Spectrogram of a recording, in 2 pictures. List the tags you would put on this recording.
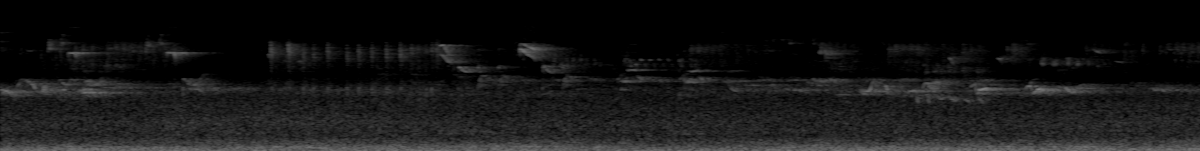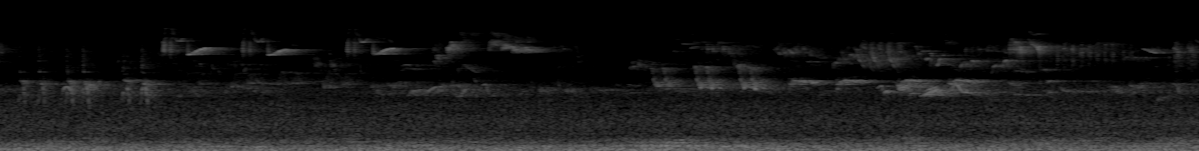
Soundscapes > Nature
soundscape artistic-intervention field-recording natural-soundscape raspberry-pi data-to-sound alice-holt-forest nature sound-installation weather-data Dendrophone modified-soundscape phenological-recording

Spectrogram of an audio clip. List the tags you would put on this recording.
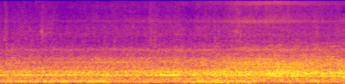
Sound effects > Vehicles
vehicle tram

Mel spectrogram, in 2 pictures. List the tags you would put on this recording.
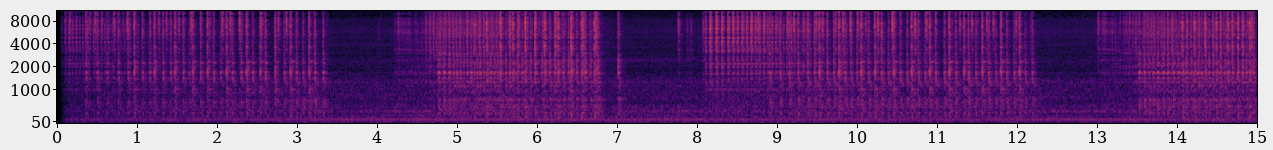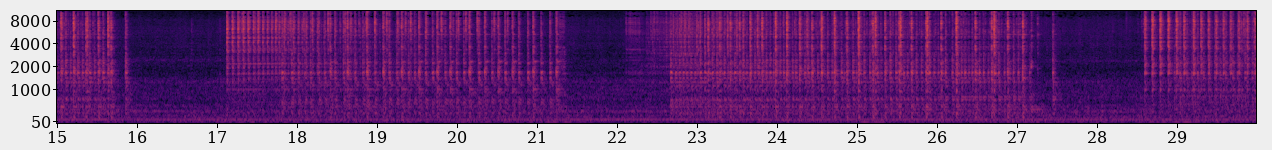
Sound effects > Objects / House appliances
stove range kitchen metal stovetop heat stress

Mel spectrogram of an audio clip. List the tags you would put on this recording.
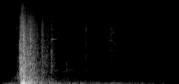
Sound effects > Vehicles
115 2003 2003-model 2025 A2WS August Ford Ford-Transit France FR-AV2 Mono Old Single-mic-mono SM57 T350 Tascam Van Vehicle

